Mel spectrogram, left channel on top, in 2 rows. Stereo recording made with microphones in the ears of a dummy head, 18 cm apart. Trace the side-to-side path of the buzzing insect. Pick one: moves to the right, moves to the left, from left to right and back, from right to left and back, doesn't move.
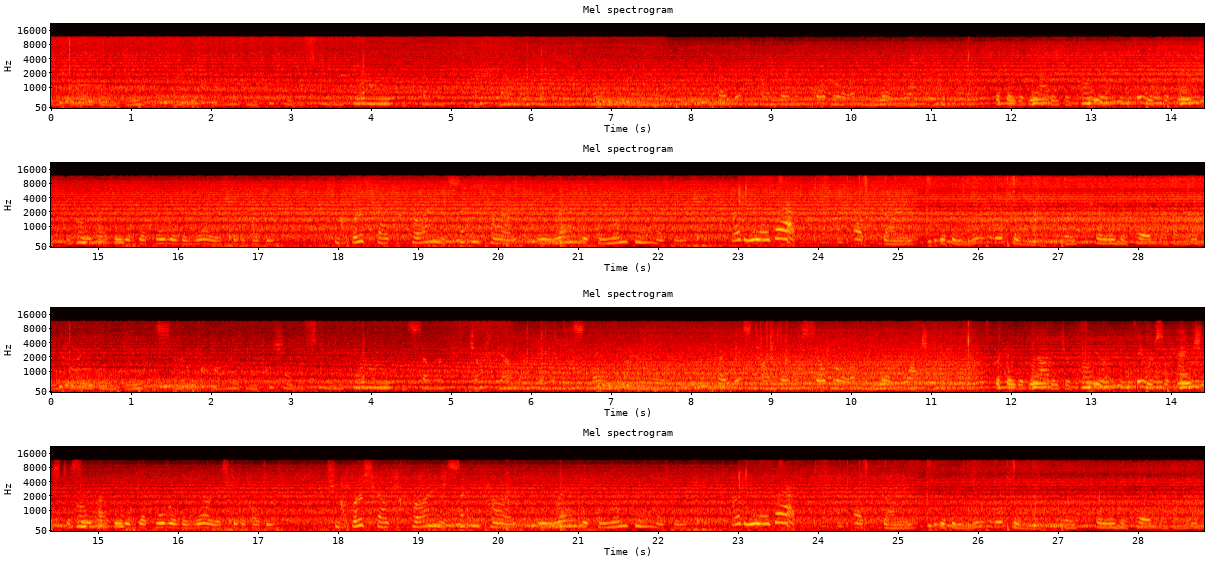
from left to right and back.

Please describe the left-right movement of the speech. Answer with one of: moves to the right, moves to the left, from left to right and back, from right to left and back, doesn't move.
moves to the left.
